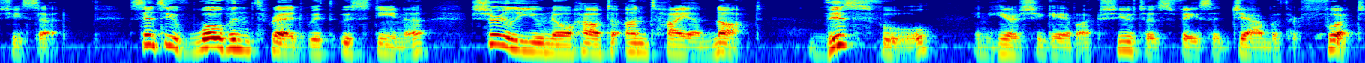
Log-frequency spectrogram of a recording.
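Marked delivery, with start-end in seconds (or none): none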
